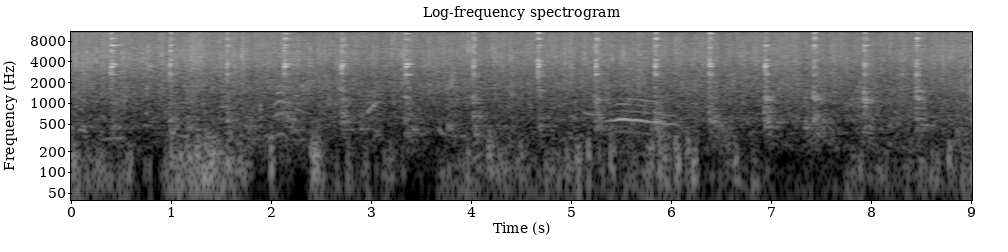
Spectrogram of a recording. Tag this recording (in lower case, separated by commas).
speech, water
